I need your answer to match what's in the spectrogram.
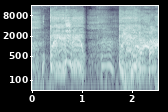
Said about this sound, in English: That sounds like me too when I'm coughing.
